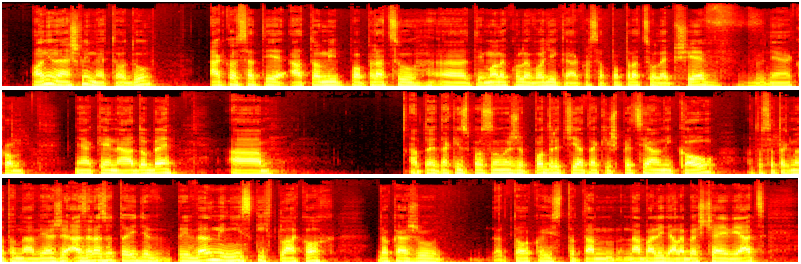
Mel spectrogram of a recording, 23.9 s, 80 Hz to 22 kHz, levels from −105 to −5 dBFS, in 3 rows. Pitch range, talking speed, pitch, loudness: 105-120 Hz, 135 wpm, 110 Hz, -21 LUFS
